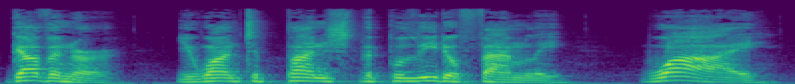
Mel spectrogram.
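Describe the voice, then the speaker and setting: A man reading a storybook aloud, voicing a bold, righteous masked hero in slow, simple lines. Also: medium pitch, expressive, fairly bright tone, voice pushed up, close to an everyday voice. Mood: stern. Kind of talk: graded reader audiobook.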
